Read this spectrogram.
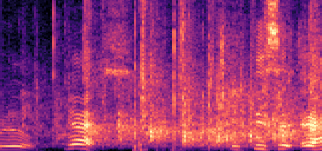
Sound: clapping

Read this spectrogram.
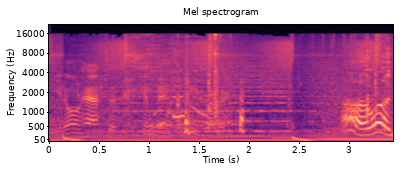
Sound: chuckles

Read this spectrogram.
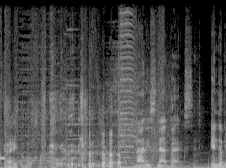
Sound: laugh

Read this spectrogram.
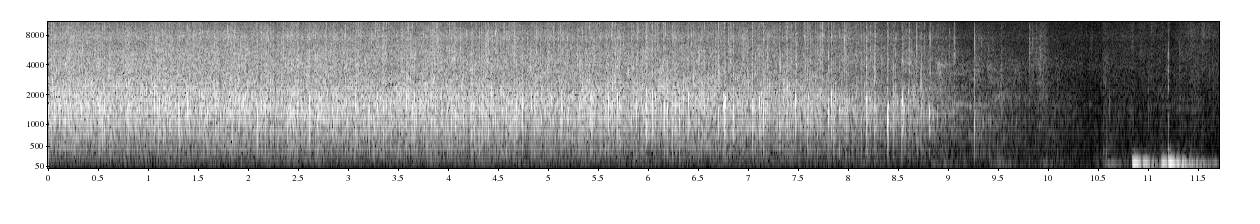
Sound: applause

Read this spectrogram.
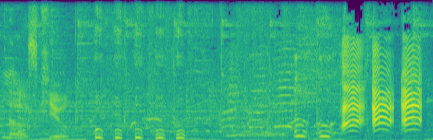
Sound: imitating a monkey

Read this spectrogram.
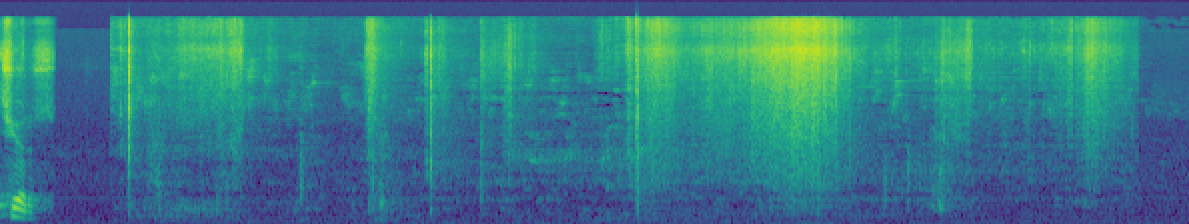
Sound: the sound of scissors cutting, the sound of birds and the rustling of leaves

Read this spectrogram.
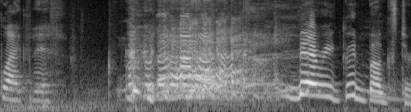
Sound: laughter

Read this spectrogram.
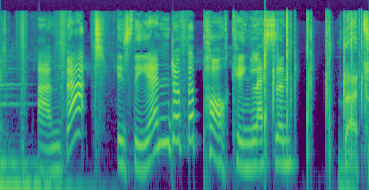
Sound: clapping

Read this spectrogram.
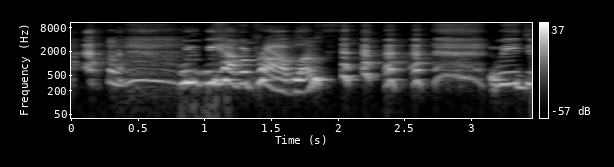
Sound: both laughing; laughs

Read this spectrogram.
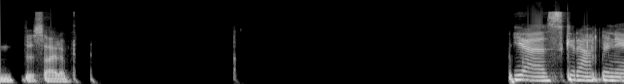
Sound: silence

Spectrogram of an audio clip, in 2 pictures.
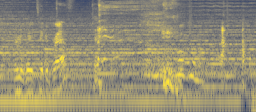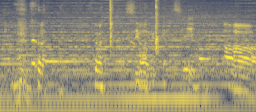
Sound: laughter

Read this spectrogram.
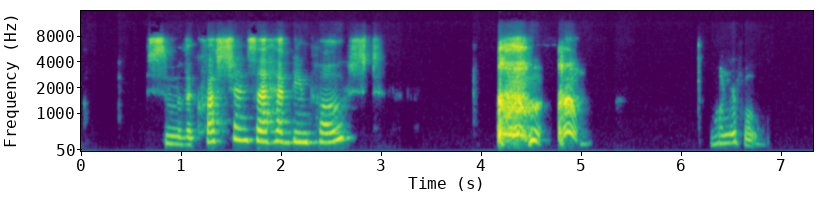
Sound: cough

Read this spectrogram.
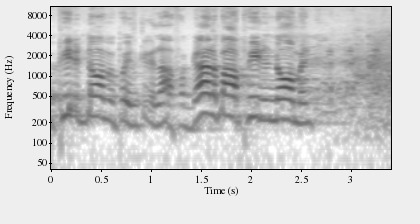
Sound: laughter

